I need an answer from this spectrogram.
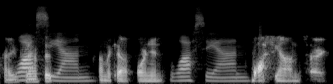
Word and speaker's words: Wauseon: I booked the Magnuson there in how do you pronounce the name of that town? Wasson? Wauseon.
